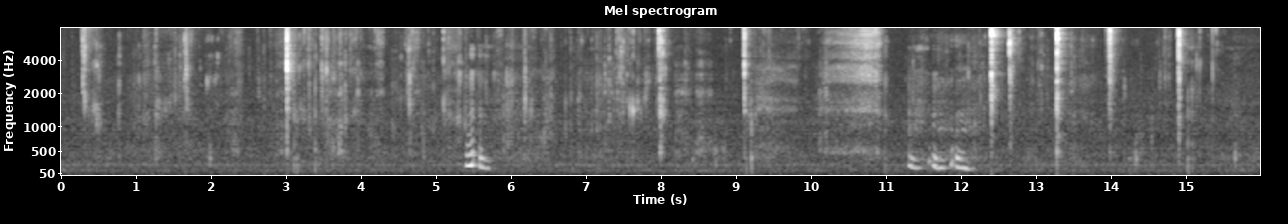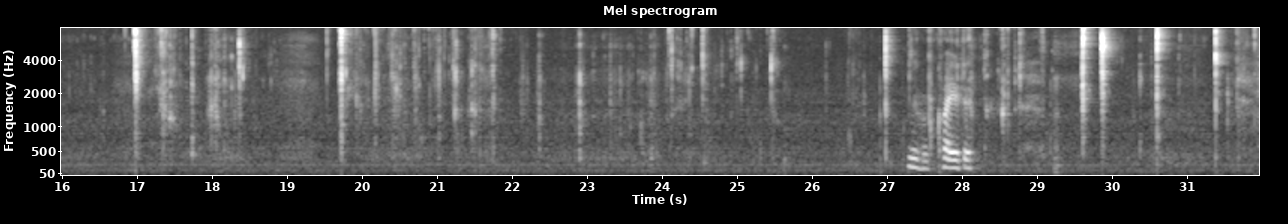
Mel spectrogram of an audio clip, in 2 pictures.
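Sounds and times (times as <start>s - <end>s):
chewing fried chicken: 0.2s - 10.1s, 12.0s - 31.9s
person humming briefly: 10.6s - 12.2s
wet mouth clicks and smacks: 31.4s - 31.7s.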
